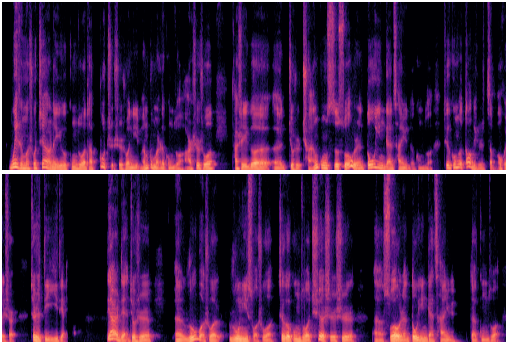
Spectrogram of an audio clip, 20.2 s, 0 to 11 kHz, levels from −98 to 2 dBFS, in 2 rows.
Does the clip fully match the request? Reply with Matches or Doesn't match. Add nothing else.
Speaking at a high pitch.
Doesn't match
